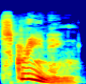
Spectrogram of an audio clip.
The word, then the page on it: screening: British English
